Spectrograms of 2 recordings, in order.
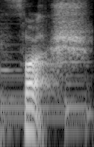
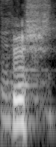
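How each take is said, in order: First: The vowel is a 'u'-like New Zealand sound. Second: The vowel is a clear short 'i' sound. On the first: This is how the children will say it with a Kiwi accent. "they'll say fush" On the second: This is how the parents say it. "Instead of fish"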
